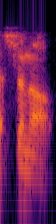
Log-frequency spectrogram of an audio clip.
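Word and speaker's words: Laviska Shenault: Is it LaVisca or LaVisca Chenault? – Yeah, Chenault, that's it.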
